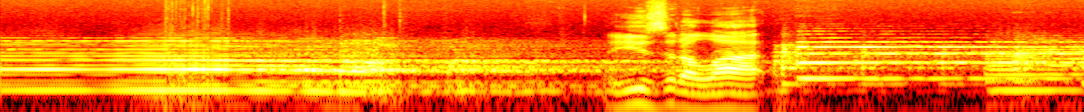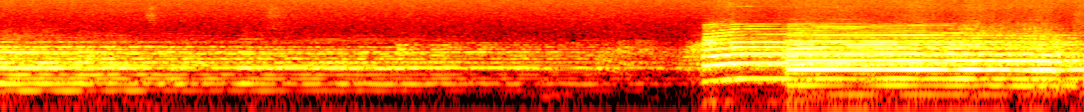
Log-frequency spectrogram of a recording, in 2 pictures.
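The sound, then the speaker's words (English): An electric guitar rings out in sustained chords soaked in a tempo-synced reverb effect that wash and hang in the air, briefly interrupted by a short spoken phrase, then swelling louder with a bright new chord near the end. “I used it like once every month, but it's just a certain tempo and a like certain way that the reverb sounds that.”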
